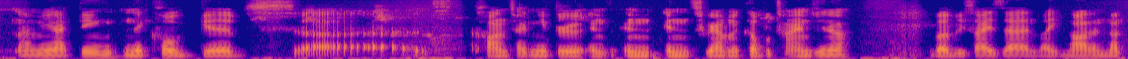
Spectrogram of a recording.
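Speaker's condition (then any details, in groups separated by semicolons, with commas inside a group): Stuttering; onset at a young age, always a problem growing up; still stutters; repeated sounds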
